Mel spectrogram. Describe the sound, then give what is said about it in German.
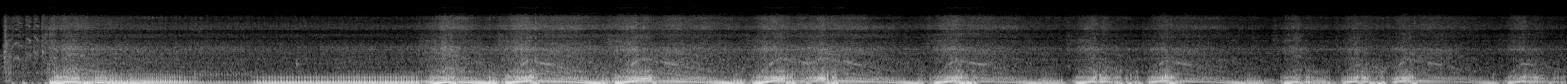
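A powerful Porsche 911 Turbo S engine starts and revs repeatedly, each burst of throttle rising sharply then falling away in a steady rhythm, loud with no one speaking; the soft limiter and turbo hiss can be heard. “wir sprechen heute über den Porsche 911 Turbo S, also die stärkste Variante des 911 Turbo”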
